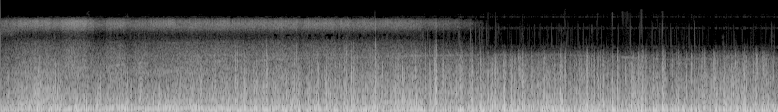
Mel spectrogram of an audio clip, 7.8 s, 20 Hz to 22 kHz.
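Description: Bösch 560 runabout's MerCruiser inboard engine running at speed, its note rising slightly about a second in, with the hull rushing through the water and wind buffeting the microphone.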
